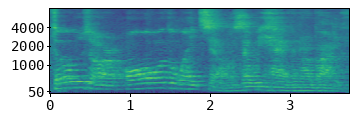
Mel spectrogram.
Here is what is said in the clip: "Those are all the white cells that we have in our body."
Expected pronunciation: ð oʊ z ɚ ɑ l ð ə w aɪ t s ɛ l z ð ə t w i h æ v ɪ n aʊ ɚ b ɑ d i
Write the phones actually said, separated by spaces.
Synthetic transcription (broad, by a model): ð oʊ z ɚ ɑ l ð ə w aɪ t s ɛ l z ð ə t w i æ v ɪ n aʊ ɚ b ɑ d i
